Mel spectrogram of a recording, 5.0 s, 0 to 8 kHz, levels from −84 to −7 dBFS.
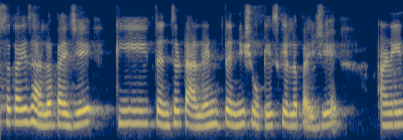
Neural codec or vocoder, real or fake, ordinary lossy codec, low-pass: vocoder, 22.05 kHz, 80 mel bands, HiFi-GAN; fake; none; 7.2 kHz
